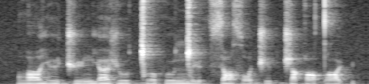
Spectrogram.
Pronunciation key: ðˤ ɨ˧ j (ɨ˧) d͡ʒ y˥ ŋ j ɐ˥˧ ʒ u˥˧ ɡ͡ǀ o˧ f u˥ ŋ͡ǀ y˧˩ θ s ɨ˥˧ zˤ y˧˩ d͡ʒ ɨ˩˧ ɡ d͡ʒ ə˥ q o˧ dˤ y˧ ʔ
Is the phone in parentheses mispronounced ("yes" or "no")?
yes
